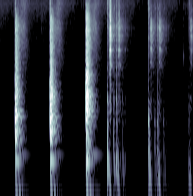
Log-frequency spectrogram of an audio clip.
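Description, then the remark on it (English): Three heavy, evenly spaced knocks ring out from a back bedroom, followed by several quicker, softer thuds and taps trailing off, with no voices and silence between hits. “There was a pause for a brief moment before four loud knocks came from the back bedroom.”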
